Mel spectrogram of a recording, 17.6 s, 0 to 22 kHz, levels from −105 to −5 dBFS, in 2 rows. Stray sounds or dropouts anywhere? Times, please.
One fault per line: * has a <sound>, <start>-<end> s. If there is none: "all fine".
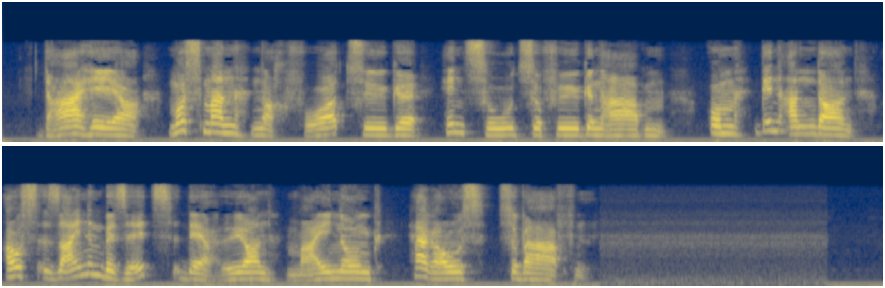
all fine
